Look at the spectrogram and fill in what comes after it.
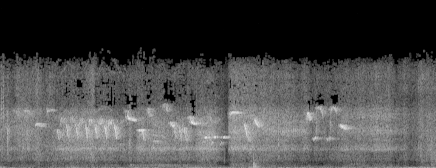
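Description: Small songbird singing, a run of quick high chirps and short rapid trills, over a steady low rumble.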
